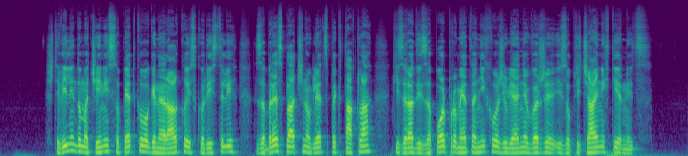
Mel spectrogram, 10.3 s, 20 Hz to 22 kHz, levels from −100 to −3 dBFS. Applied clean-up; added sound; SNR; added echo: none; none; none; none.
